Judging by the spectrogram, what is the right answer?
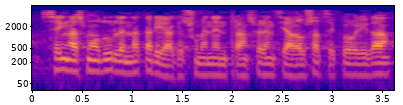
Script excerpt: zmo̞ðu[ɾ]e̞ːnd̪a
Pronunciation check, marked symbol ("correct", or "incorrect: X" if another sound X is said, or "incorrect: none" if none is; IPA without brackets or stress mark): incorrect: l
